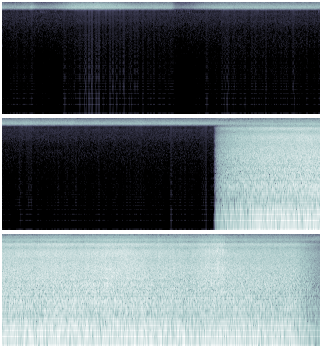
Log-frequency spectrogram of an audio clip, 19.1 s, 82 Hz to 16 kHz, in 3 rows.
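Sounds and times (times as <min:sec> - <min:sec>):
ocean waves breaking on shore: 0:10.6 - 0:19.0
wind buffeting microphone: 0:10.7 - 0:19.0.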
